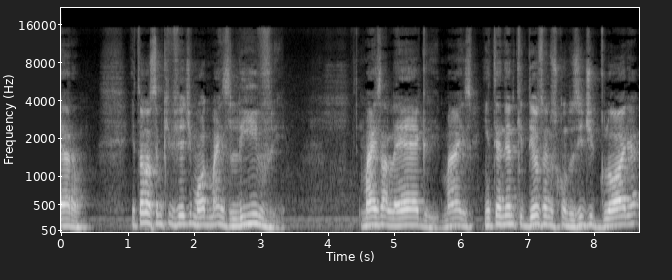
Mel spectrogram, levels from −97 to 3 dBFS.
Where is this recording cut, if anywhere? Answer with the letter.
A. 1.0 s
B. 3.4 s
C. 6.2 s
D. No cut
C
